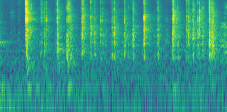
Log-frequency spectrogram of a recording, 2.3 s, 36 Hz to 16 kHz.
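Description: Rapid clicking keystrokes on the small keyboard of a device running Android with a MediaTek P70 processor, whose screen folds onto the keyboard, a quick irregular run of light taps with no talking.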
